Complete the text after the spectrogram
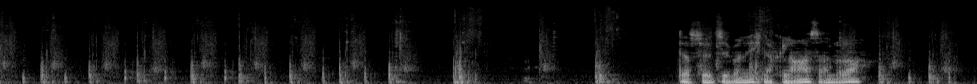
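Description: Footsteps thud steadily on wooden stairs.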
